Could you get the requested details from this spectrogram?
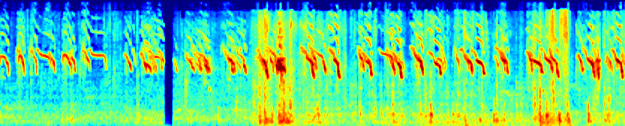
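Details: Baby chicks chirp continuously in short bright falling peeps, about two or three a second, with loud scraping bursts midway and near the end.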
